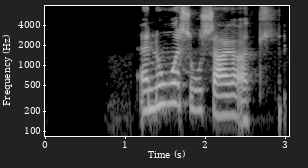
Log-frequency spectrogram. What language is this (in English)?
Icelandic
